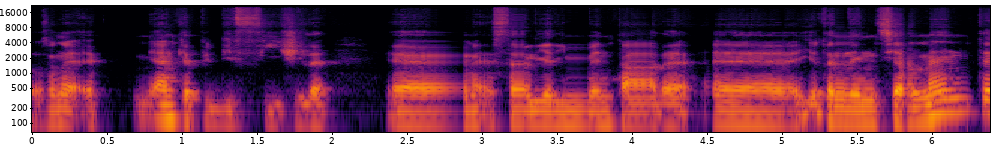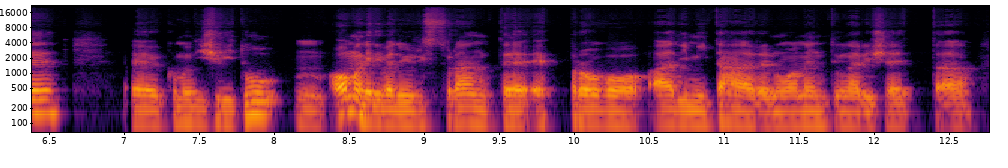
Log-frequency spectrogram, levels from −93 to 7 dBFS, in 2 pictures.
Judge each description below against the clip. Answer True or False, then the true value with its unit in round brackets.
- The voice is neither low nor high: False (90 Hz)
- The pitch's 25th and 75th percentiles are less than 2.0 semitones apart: False (2.3 semitones)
